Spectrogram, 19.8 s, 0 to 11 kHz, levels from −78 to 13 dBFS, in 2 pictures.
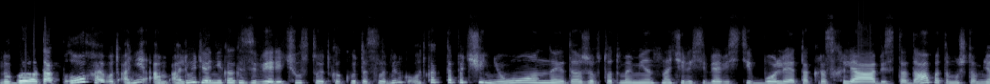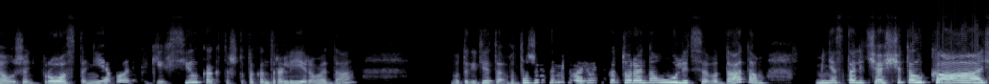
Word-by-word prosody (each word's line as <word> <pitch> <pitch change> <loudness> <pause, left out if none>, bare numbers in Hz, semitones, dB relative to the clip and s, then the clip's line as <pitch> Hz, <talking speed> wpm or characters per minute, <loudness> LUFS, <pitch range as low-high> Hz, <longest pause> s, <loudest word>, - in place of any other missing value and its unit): Но 205 +1 0
было 225 +2 +8
так 205 -2 +4
плохо. 285 +12 +2
И - - +2
вот 205 +1 -5
они, 240 +10 -2
ам, 200 - -1
а 200 - -1
люди- 275 +5 +1
они 230 -2 +2
как 240 0 0
звери, 200 -4 +1
чувствуют 220 +1 -6
какую-то 205 +1 -6
слабинку. 215 +7 -7
Вот 200 +2 -10
как-то 295 0 -3
подчинённые 250 -4 -1
даже 215 +2 -4
в 200 - -23
тот 225 0 -5
момент 210 -1 -3
начали 210 0 -5
себя 205 0 -5
вести 195 +2 -11
более 195 +1 -1
так 195 +1 -7
расхлябисто, 185 -3 +1
да, 265 - +3
потому 220 -7 -6
что 200 -2 -9
у - - -9
меня 195 +1 -2
уже 195 0 -6
просто 210 +2 +2
не 205 +4 -3
было 190 -2 -1
никаких 180 +1 -15
сил 285 +3 -2
как-то 205 -7 -5
что-то 220 - -10
контролировать, 205 -8 -3
да. 165 - -8 1.0
Вот 210 +2 -9
где-то 210 0 -3
вот 200 - -12
даже 255 +2 0
я - - -14
заметила, 275 -2 -1
люди, 265 +2 -8
которые 275 -2 +3
на 270 +1 0
улице 245 -8 +3
вот, 185 -1 -5
да, 330 - +4
там, 260 -11 -1 0.5
меня 230 +4 0
стали 275 0 +2
чаще 245 +2 0
толкать. 280 -2 +7
215 Hz, 185 wpm, -18 LUFS, 200-255 Hz, 1.0 s, было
